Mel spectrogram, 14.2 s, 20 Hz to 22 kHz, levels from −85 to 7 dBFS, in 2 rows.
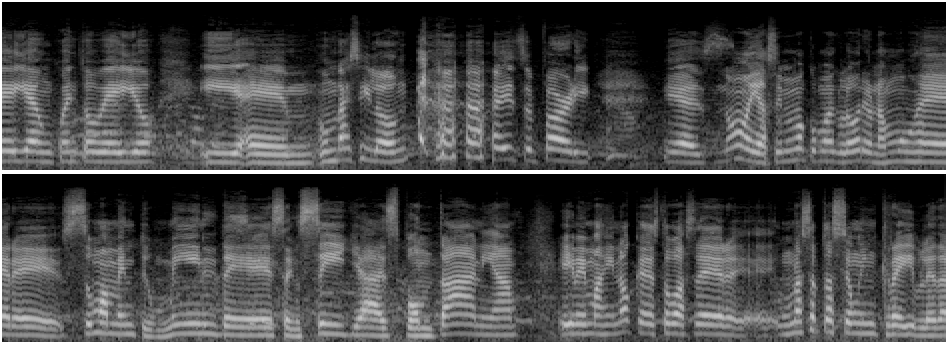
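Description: No technical faults are audible.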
